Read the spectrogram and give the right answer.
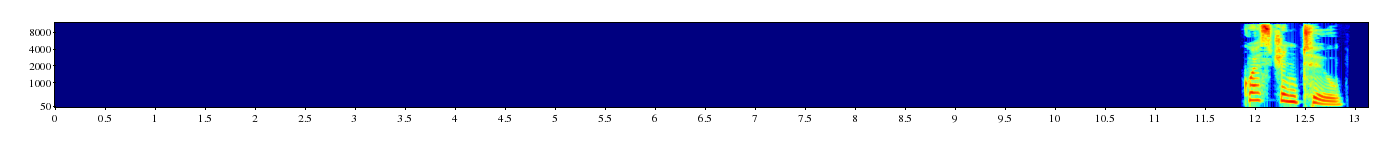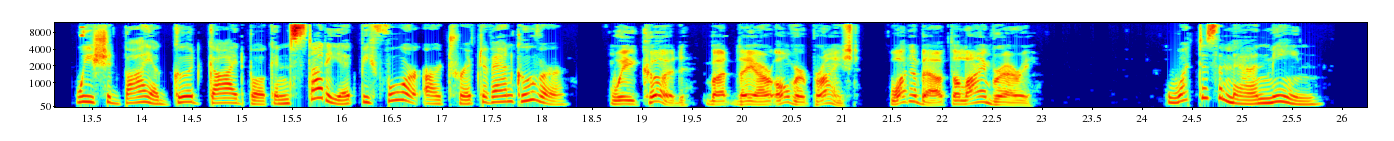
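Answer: They could borrow a guidebook from the library instead of buying one.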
